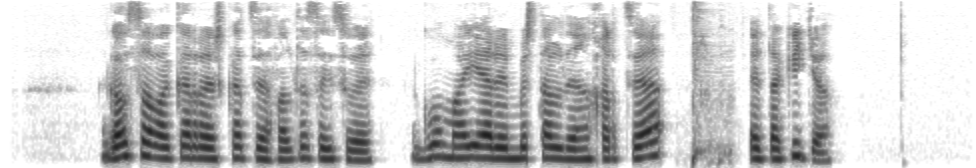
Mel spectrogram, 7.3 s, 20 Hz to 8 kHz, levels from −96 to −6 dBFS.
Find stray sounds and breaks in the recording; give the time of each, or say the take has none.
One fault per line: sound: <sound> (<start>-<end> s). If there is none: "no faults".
sound: thud (5.2-5.5 s)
